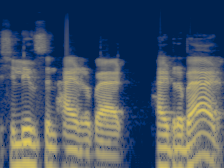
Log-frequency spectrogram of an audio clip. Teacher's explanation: షీ లివ్స్ ఇన్ హైదరాబాద్ అని పైకి రాదు, హైదరాబాద్ అంటే కిందకి ఫాలో అవుతుంది. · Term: ఫాలింగ్ ఇంటోనేషన్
